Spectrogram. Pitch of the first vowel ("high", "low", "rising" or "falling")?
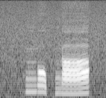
falling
